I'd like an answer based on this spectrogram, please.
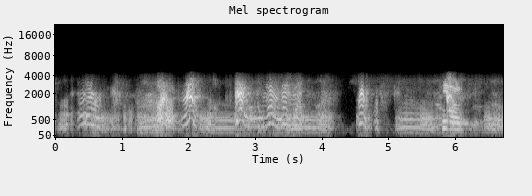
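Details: Rat terrier facing off against a pit bull, giving broken bursts of whining growls and snarling yips with a brief silence midway and a final rising whine.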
